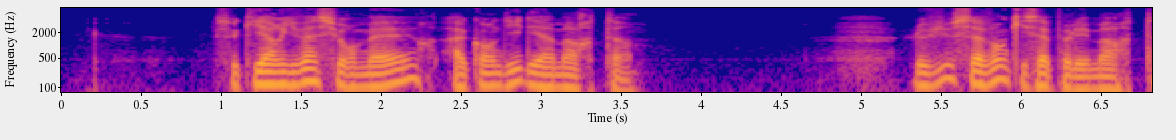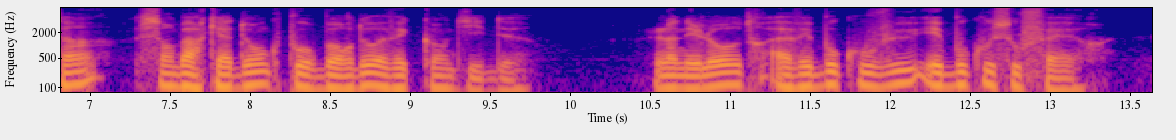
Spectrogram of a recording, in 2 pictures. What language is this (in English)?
French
